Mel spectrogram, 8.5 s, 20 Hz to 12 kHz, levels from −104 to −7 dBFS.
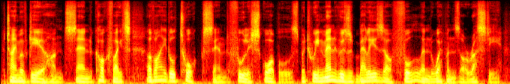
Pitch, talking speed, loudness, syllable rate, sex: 90 Hz, 170 wpm, -23 LUFS, 4.2 syllables/s, male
